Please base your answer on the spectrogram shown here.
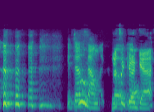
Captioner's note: laughs loudly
